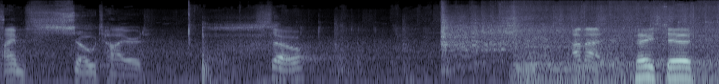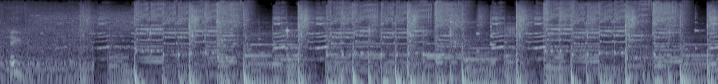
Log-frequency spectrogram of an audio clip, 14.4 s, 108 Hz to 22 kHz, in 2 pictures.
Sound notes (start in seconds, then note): 4.4 car starting; 7.4 upbeat techno music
